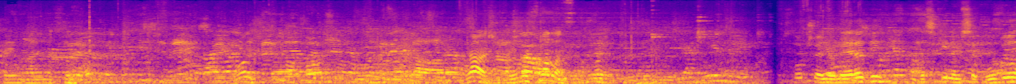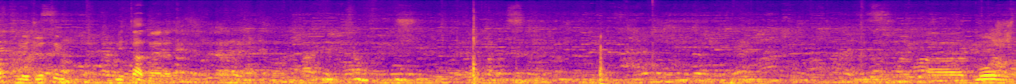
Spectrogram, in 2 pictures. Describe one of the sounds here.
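Several men talk nearby in a room.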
